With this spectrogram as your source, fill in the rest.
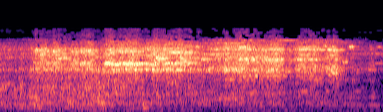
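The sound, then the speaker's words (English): A locomotive runs along the rails at night, giving a steady, loud, broad rumbling roar with rattling clatter and a metallic squeal. It holds even throughout with no voices, easing slightly at the very end. “Would that be a locomotive you're driving?”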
